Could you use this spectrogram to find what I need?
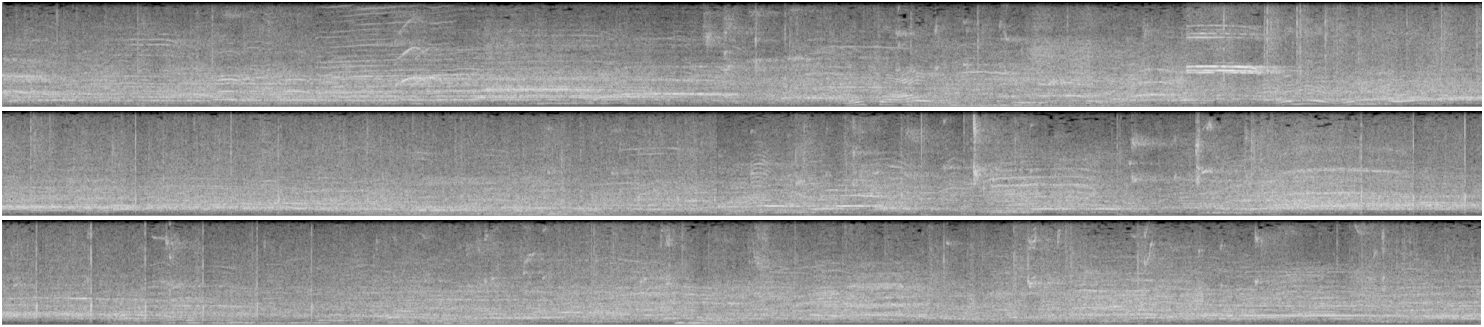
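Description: A large indoor crowd cheers and shouts, echoing in a big hall.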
